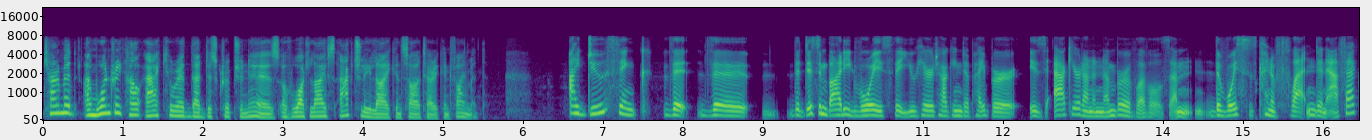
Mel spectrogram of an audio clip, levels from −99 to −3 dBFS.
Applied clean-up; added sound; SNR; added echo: none; none; none; none.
